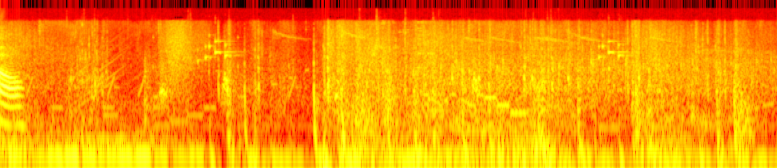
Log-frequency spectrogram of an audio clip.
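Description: Bright game music plays with quick bouncy notes.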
